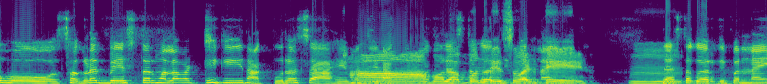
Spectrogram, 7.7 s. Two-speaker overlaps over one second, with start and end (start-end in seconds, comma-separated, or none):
3.5-5.5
